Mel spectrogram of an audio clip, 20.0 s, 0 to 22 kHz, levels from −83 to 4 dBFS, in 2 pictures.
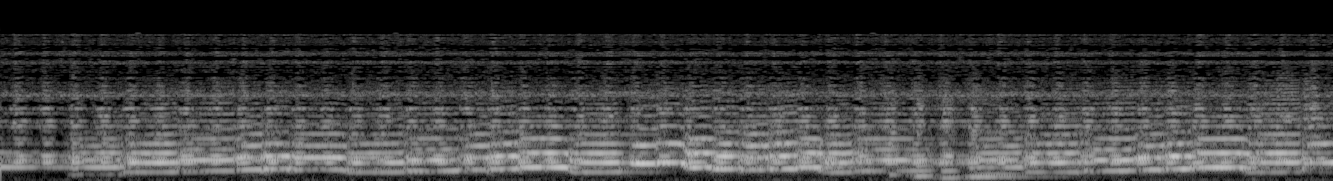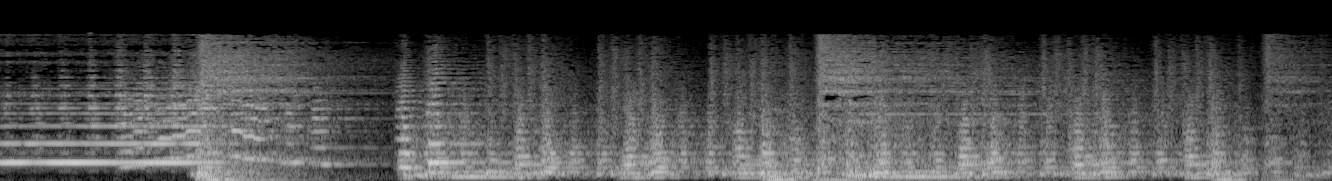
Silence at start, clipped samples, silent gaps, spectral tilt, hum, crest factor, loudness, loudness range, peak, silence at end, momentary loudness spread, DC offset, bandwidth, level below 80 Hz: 0 s; under 0.1%; none; -5.5 dB/octave; none; 20 dB; -23 LUFS; 6 LU; -4 dBFS; 0 s; 10 LU; under 0.1%; 10.5 kHz; -40 dBFS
